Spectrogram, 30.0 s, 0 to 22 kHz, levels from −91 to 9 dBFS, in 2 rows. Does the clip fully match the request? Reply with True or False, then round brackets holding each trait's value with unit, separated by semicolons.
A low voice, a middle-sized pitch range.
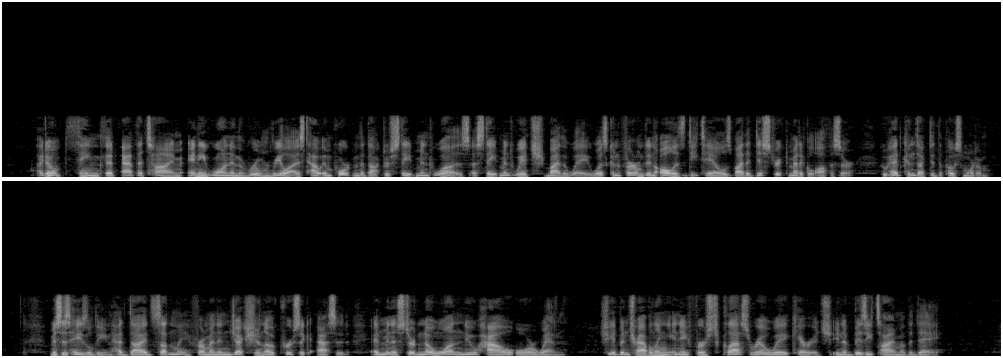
True (115 Hz; 5.0 semitones)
